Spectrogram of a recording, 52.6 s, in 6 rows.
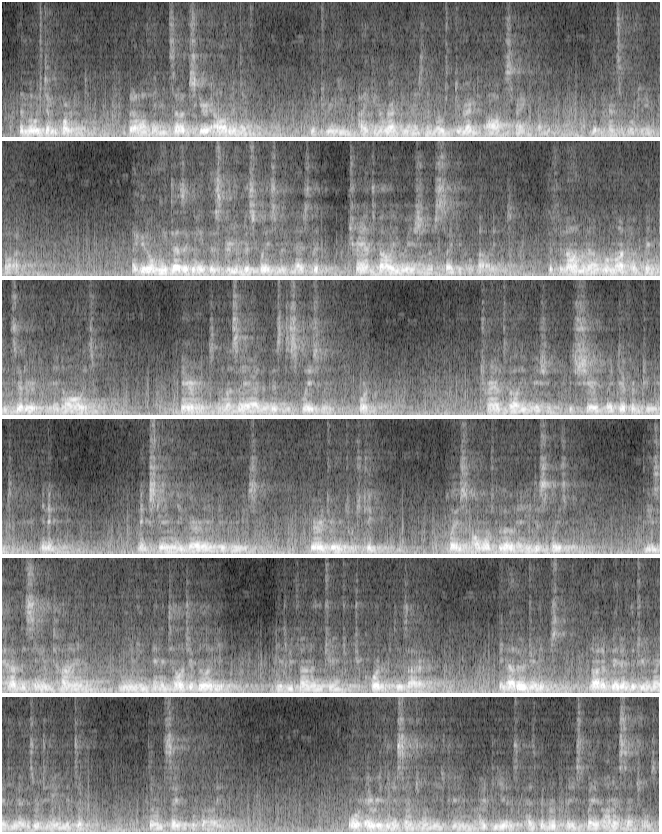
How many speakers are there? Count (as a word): one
